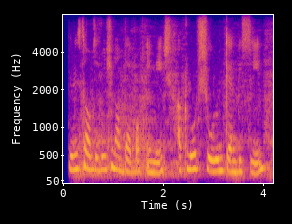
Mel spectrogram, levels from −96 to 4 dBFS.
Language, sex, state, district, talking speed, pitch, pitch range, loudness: English, female, Assam, Kamrup Metropolitan, 200 wpm, 235 Hz, 210-260 Hz, -15 LUFS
